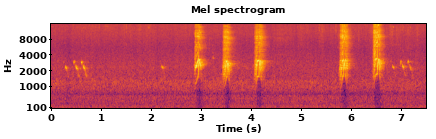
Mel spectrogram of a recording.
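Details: Blue-faced honeyeater in Australia, a very noisy, vocal bird, gives five harsh, buzzy calls in spaced pairs and singles over a few seconds, with faint thin chirps before and after.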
